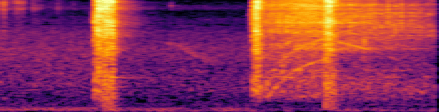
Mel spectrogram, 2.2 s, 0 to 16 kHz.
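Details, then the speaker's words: Spare starter from another truck bench-tested by jumping the trigger wire, for flooded Rocky Ridge Ram 2500 whose own starter failed: sharp clicks then clean even spin-up whine, no grinding; working normally, confirming original starter, not engine, was dead. "There we go. This is how it's supposed to work."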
